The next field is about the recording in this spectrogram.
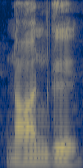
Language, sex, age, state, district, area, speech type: Tamil, male, 18-30, Tamil Nadu, Nagapattinam, rural, read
